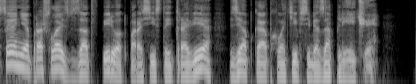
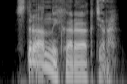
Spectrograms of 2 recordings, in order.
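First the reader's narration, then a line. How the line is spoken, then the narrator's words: Muttered. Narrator (Russian): пробормотал Юрк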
